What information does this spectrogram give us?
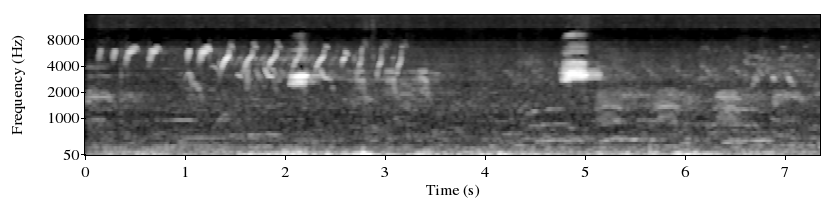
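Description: Red-wattled lapwing giving a fast run of sharp, high chirping notes for about three seconds, then one more sharp note, over heavy low wind rumble.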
